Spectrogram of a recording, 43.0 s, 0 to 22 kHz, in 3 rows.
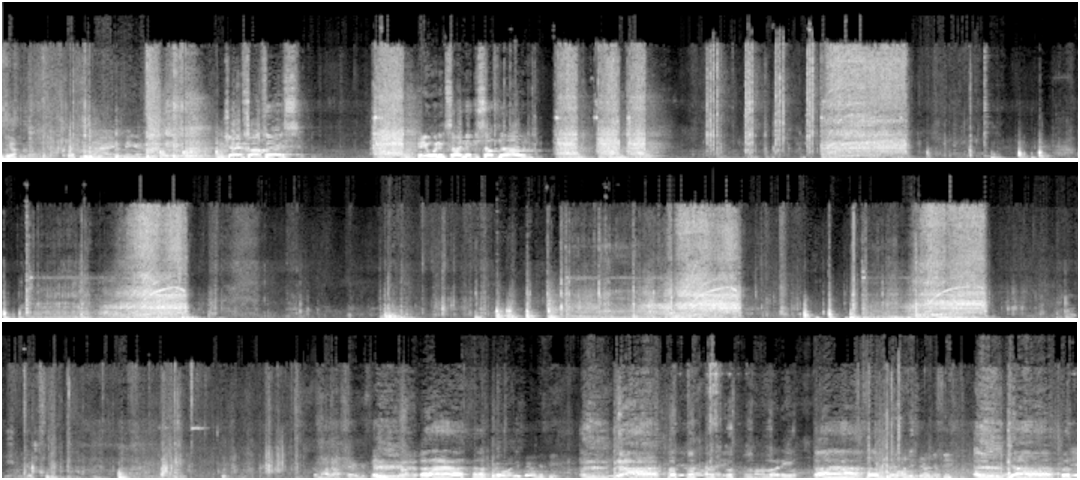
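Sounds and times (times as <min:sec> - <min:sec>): power drill whining: 0:04.9 - 0:05.6, 0:07.4 - 0:08.9, 0:10.8 - 0:12.2, 0:14.6 - 0:17.0, 0:21.8 - 0:24.3, 0:25.8 - 0:27.6.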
